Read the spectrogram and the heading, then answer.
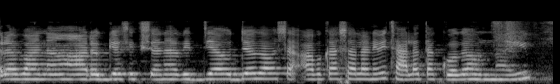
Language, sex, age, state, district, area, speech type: Telugu, female, 18-30, Telangana, Hyderabad, urban, spontaneous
